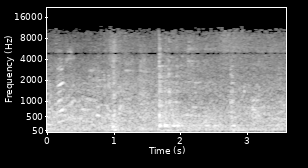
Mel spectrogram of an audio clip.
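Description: A metal pan knocks and clatters on a stove.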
